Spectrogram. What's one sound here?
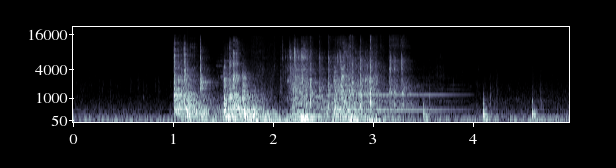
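A metal gate creaks and clanks open.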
